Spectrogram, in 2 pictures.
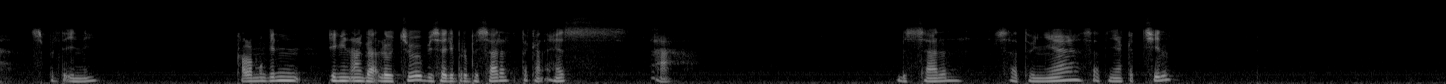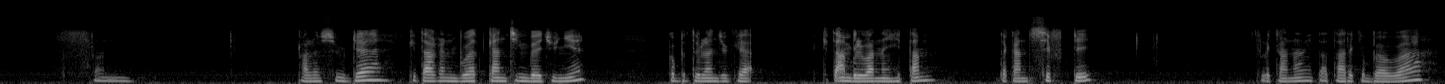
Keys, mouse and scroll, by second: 0.1-0.5 scroll down 4, 1.0 scroll down 2, 1.2-4.1 scroll up 5, 4.8 s, 6.4 click, 6.8 middle click, 8.8 click, 10.6 middle click, 14.1 click, 15.9-16.8 scroll down 4, 16.8-17.2 scroll down 5, 17.8 shift+middle click, 21.2 scroll up 6, 25.8 shift+d, 27.0 right click, 27.6 click.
